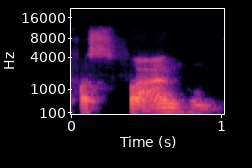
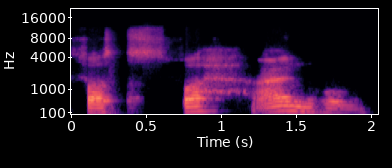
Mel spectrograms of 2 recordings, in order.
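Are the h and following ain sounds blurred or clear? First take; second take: blurred; clear. First: The h and ain sounds run together unclearly. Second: The h and ain sounds are clearly separated. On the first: The speaker calls it wrong. "Jangan sampai" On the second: The speaker calls it right. "Jadi harusnya"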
